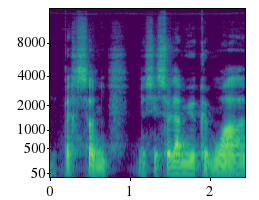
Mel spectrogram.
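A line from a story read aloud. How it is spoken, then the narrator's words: Young man murmuring. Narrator (French): murmura le jeune notaire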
